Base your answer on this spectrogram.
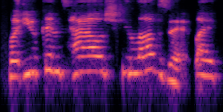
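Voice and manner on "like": ordinary talk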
